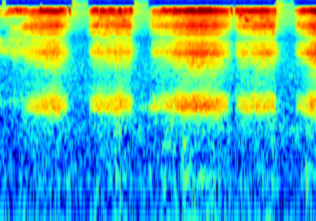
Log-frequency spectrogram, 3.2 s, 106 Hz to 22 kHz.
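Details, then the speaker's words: 1974 Citroën GS hydropneumatic height corrector, moved by hand after freeing: soft rhythmic air hisses about every half second as it slides freely; no longer stuck, working as it should. "how it forces the air back and forwards in there. So this is a height corrector that is not stuck anymore. And this is how it should be."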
